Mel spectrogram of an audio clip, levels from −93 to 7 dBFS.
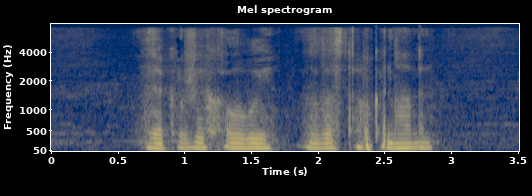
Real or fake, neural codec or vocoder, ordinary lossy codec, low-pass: fake; codec, 16 kHz, 4 kbps, X-Codec, HuBERT features, trained on general audio; AAC, 32 kbps; 7.2 kHz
